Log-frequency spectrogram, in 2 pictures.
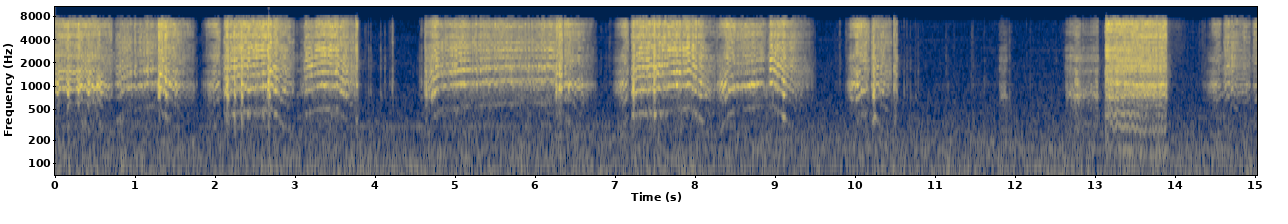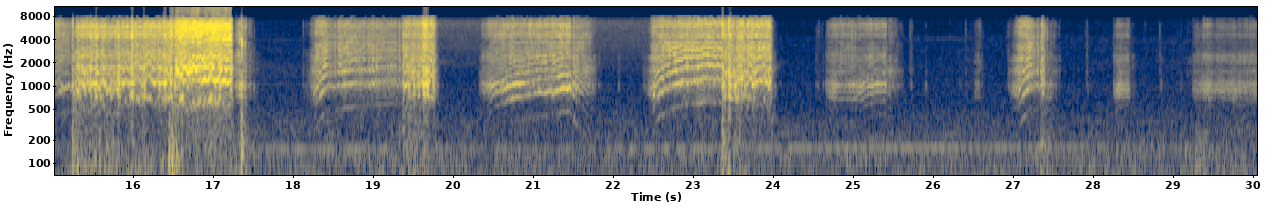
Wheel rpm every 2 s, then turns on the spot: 80, 90, 80, 70, 60, 10, 30, 60, 100, 90, 60, 90, 40, 20, 10.
12-14 28-30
